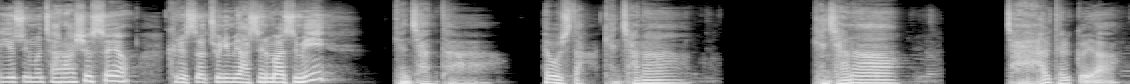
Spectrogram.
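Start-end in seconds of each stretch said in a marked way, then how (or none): 3.9-5.1 slow, softer reassurance; gentle comfort. Acted. Jesus reassuring weak people, slow gentle comfort. 6.0-11.2 slow, lower soothing reassurance. Shown as a demonstration. Pastor showing the congregation how to comfort, slow and gentle.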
